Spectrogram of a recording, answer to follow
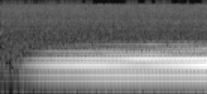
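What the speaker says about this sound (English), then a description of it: "So this is me just playing a C on the MIDI keyboard." A single sustained synthesizer C note played on a MIDI keyboard through a Volca Modular swells in and holds steady, a rich buzzy tone with layered harmonics and no other sounds.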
